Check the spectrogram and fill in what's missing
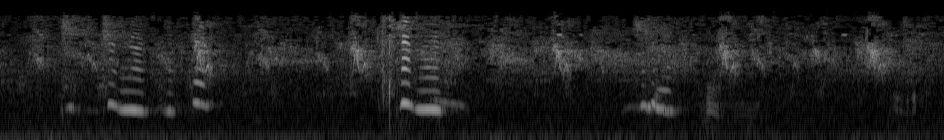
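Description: Short nasal, trumpeting notes with a slight downward bend, given in loose bursts every second or two, over a low steady hum and faint background chatter.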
